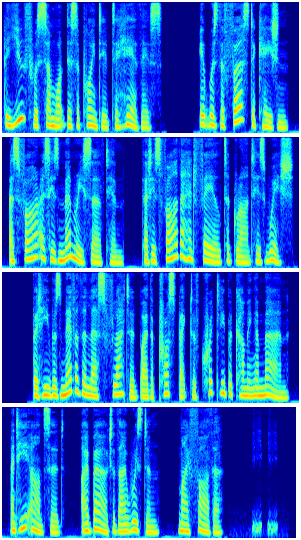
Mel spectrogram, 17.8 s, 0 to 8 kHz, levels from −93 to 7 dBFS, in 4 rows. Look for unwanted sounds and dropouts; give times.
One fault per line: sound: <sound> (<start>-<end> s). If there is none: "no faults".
sound: laugh (17.1-17.5 s)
